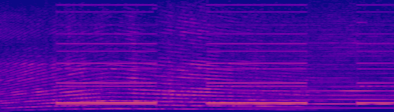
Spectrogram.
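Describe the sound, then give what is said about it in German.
A loud civil defense warning siren wails steadily during a nationwide test of disaster warning systems, its pitch rising and holding with a second tone cutting in and out at regular intervals, heard alone without any voices. “Zum Test der Systeme zur Warnung in Katastrophenfällen?”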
